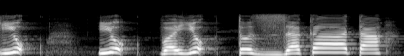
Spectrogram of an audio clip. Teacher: حمزہ ساکنہ ہے تو حمزہ ساکنہ کو جھٹکے سے پڑھنا ہے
